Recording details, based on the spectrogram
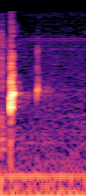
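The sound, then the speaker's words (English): A turkey gobbler in the background gives a sharp cluck followed by a softer second note in the morning, over a low, steady background rumble. “That's a gobbler clucking in the background.”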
